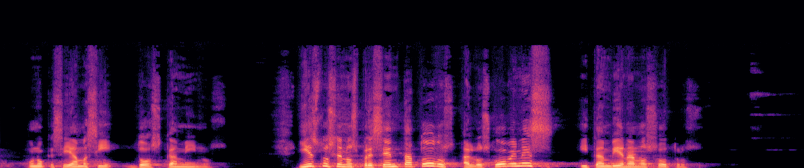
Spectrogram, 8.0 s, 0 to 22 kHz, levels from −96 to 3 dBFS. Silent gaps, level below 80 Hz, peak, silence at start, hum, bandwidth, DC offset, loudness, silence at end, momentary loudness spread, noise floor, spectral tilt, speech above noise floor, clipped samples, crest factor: none; -50 dBFS; -2 dBFS; 0.3 s; none; 16 kHz; under 0.1%; -16 LUFS; 1.2 s; 11 LU; -71 dBFS; -6 dB/octave; 56 dB; under 0.1%; 16 dB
